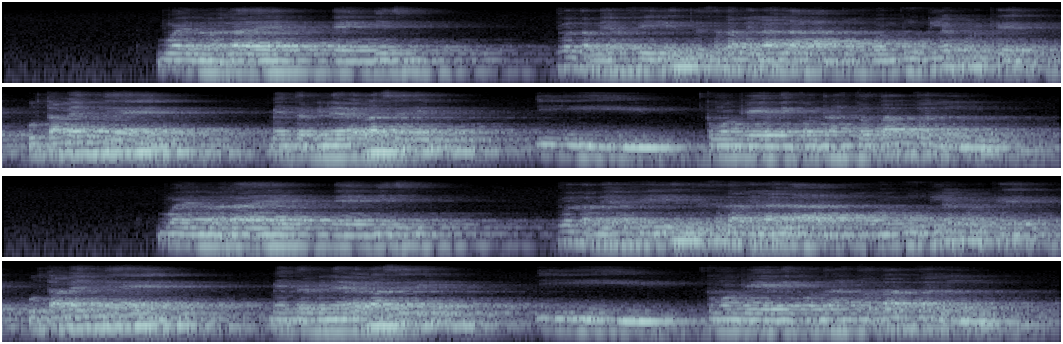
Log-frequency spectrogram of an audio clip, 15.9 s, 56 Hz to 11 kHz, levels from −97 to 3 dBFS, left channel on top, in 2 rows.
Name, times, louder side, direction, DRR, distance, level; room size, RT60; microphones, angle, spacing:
voice 1, 1.2-2.1 2.5-3.0 4.2-7.7 8.1-9.2 9.9-11.3 11.9-12.9 13.2-15.4, left 1 dB, 70° left, -4 dB, 1.9 m, -29 dB
7.2 x 6.1 x 5.2 m, 2.5 s
head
